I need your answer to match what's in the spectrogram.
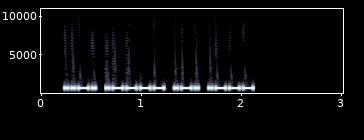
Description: Morse code, heard as a keyed tone, about 36 wpm, 700 Hz. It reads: F1RJ
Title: DXCC-100 Call Signs - 4 Characters - 35wpm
